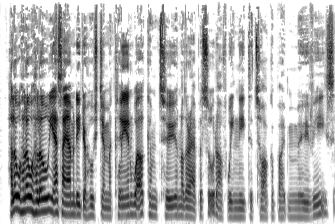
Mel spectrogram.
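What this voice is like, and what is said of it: Northern Irish accent. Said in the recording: “with a Northern Irish accent”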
